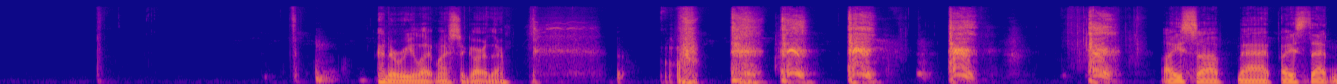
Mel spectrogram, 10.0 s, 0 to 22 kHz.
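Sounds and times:
speech: 0:02.3 - 0:04.2, 0:08.8 - 0:10.0
throat-clearing rasps: 0:04.6 - 0:08.6
person coughing: 0:05.0 - 0:07.5, 0:08.1 - 0:08.6.

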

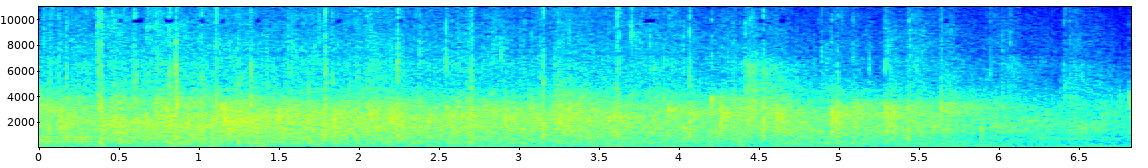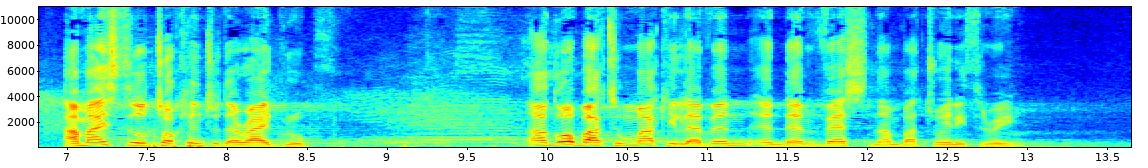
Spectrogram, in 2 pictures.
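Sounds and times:
audience applauding: 0:00.0 - 0:07.1
speech: 0:07.0 - 0:08.6, 0:09.9 - 0:13.1.

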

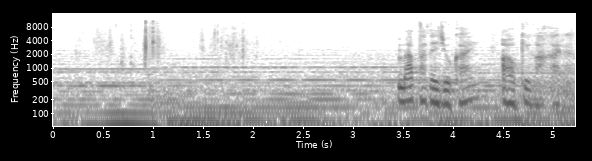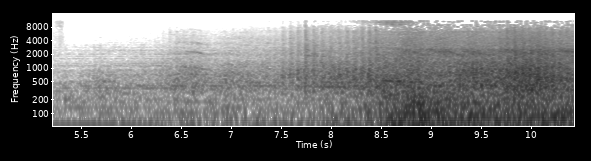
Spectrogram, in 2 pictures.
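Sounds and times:
speech: 0:03.5 - 0:05.6
train travelling along a railway track through the countryside in Japan: 0:05.4 - 0:10.4.

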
